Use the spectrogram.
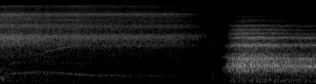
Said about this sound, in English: The solution is to breathe in through your nose. Breathing in through your nose firstly ensures that you regulate the amount of oxygen that you are taking in.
